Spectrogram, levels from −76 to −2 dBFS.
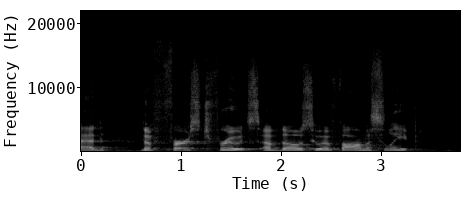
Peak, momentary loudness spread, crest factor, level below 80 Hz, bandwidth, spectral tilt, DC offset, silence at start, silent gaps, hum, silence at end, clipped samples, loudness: -24 dBFS; 8 LU; 20 dB; under -90 dBFS; 18 kHz; -3.5 dB/octave; under 0.1%; 0 s; none; none; 0.4 s; under 0.1%; -43 LUFS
